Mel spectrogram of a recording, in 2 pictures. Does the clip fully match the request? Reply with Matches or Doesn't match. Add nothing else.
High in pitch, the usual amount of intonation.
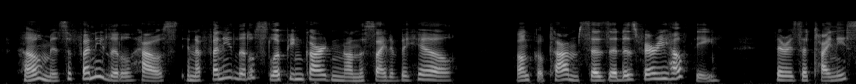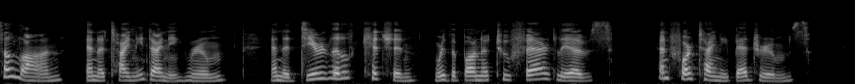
Matches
